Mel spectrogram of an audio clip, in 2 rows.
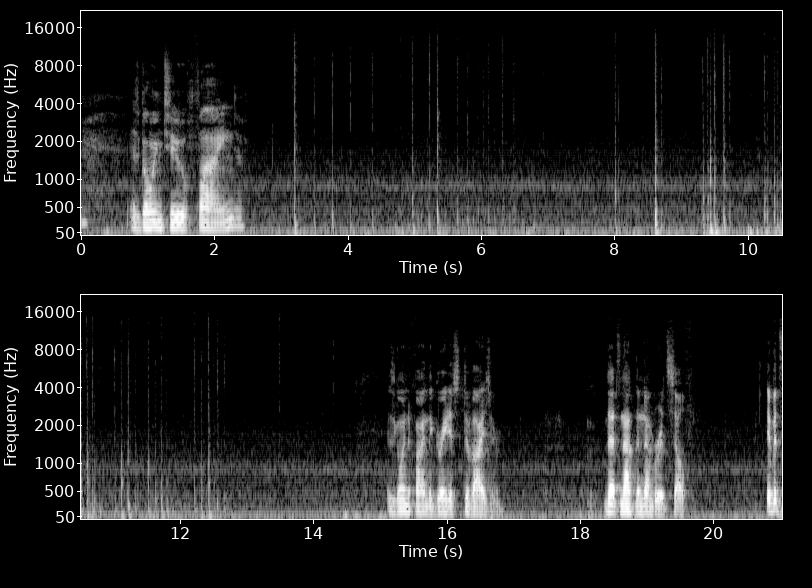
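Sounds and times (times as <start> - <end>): computer keyboard typing: 3.2 - 7.0, 8.0 - 12.7.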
